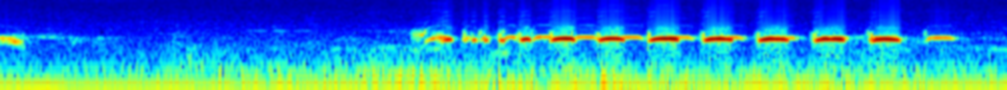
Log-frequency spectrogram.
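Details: Zebra dove (perkutut lokal) in lively song used to lure rivals into answering. After a soft lead-in, a fast run of about ten arched, rounded coos at roughly four per second, evenly spaced and growing louder.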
